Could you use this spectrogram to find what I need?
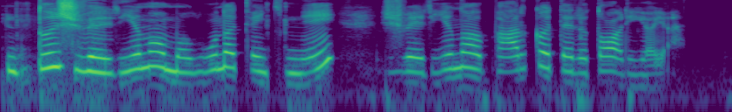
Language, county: Lithuanian, Vilnius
